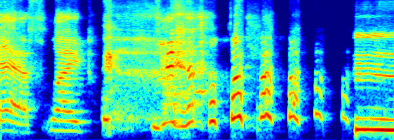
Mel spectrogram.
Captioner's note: laughter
